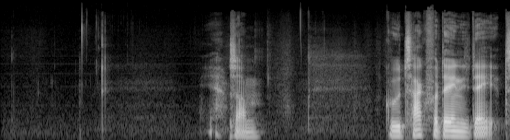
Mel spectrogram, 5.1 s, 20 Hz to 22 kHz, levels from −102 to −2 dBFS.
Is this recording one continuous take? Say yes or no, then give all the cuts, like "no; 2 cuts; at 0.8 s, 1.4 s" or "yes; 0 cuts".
no; 1 cut; at 2.3 s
